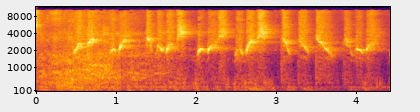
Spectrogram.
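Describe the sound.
A person whistles a rapid, warbling birdsong imitation to train a male canary kept alone in a dark cage, a series of high trills and sliding chirps repeating in quick bursts, mimicking a canary's song.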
